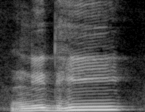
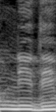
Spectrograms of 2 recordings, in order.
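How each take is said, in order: First: The final vowel is long. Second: The final vowel is short. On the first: This is the Khadi Boli form. "यहां बड़ी का मात्रा आ गया" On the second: This is the everyday form. "ये छोटी का मात्रा लगा है"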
